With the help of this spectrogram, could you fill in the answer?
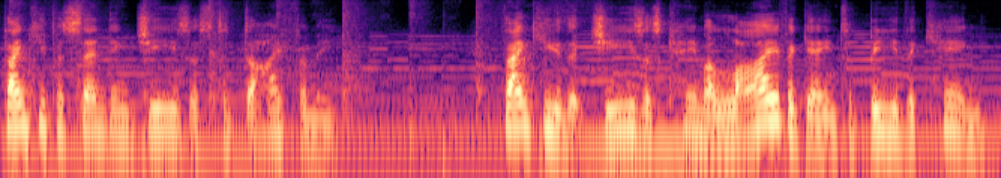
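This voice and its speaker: A man voicing a thoughtful, polite male detective in a children's audiobook, measured and earnest. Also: fairly high pitch, darkish tone, natural voice. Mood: earnest, prayerful. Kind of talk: children's audiobook character reading. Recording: music behind the voice.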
